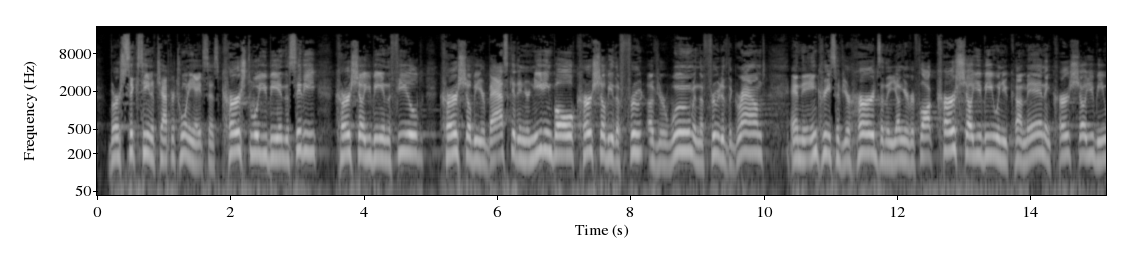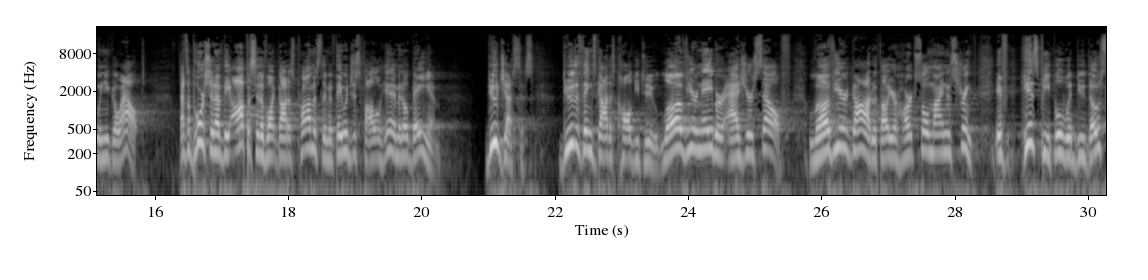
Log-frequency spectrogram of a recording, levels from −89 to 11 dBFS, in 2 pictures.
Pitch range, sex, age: 170-210 Hz, male, 30-49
